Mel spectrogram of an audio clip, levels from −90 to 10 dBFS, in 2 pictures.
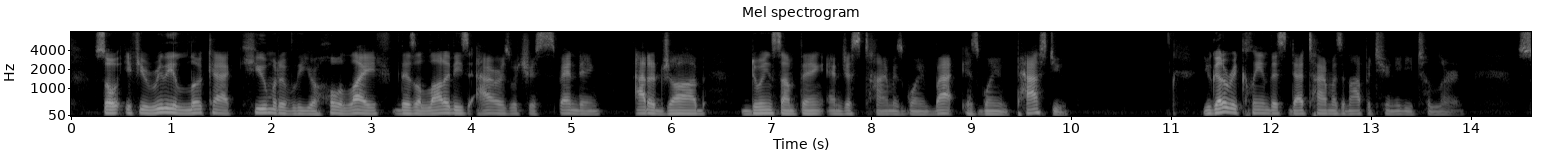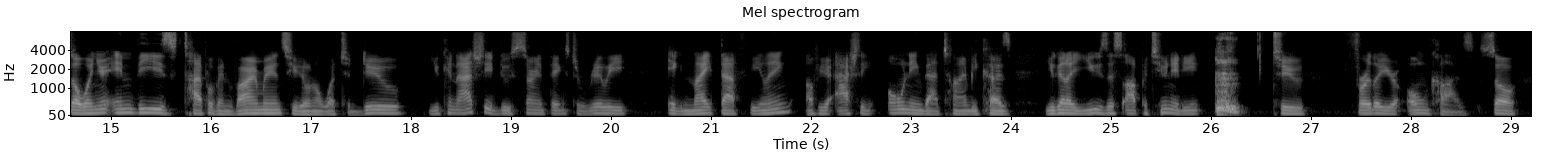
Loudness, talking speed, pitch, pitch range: -39 LUFS, 185 wpm, 110 Hz, 100-115 Hz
